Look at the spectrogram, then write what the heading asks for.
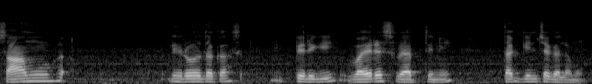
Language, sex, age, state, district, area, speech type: Telugu, male, 18-30, Andhra Pradesh, Palnadu, rural, spontaneous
